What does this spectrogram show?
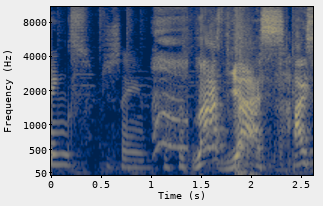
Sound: React gasps

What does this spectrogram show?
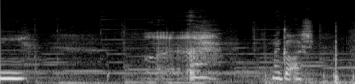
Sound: grunts

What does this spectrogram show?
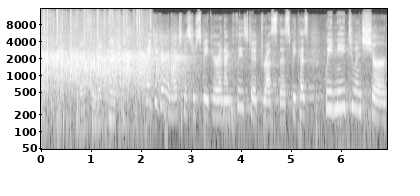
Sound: applause

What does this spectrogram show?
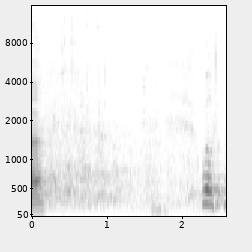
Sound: laughter

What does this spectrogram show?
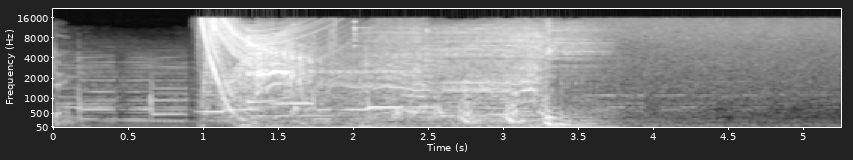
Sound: image whirring; gentle pulsating music

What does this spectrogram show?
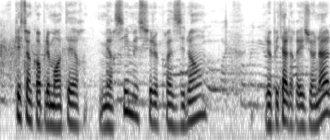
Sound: applause

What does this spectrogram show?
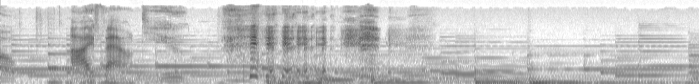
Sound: laughing

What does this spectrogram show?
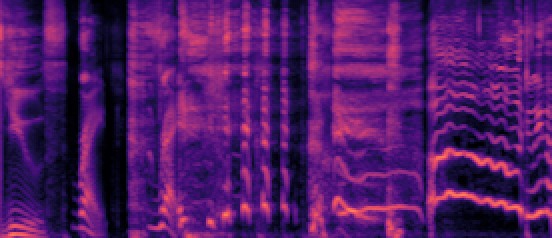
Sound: laughs

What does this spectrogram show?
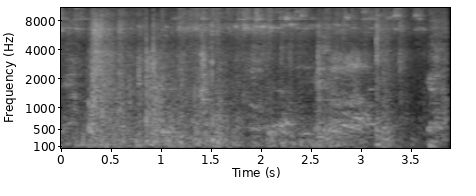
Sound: table shatters; men grunt

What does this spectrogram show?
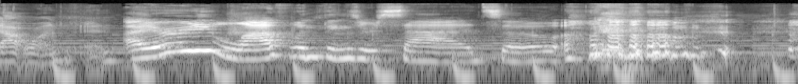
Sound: laughs

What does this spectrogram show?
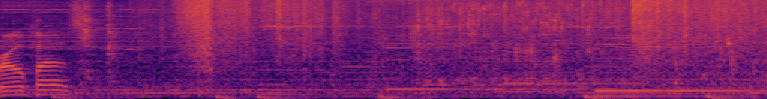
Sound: water splashing

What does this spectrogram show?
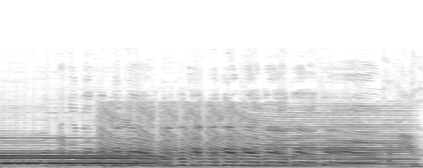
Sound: imitates air horns; air horns blasting

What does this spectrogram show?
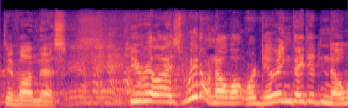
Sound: congregation laughs

